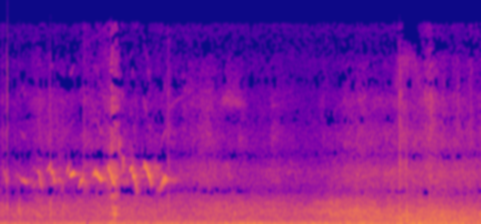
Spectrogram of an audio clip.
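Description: A small bird's quick twittering song, a run of short high chirps lasting about two seconds, over a steady low hum like distant traffic.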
